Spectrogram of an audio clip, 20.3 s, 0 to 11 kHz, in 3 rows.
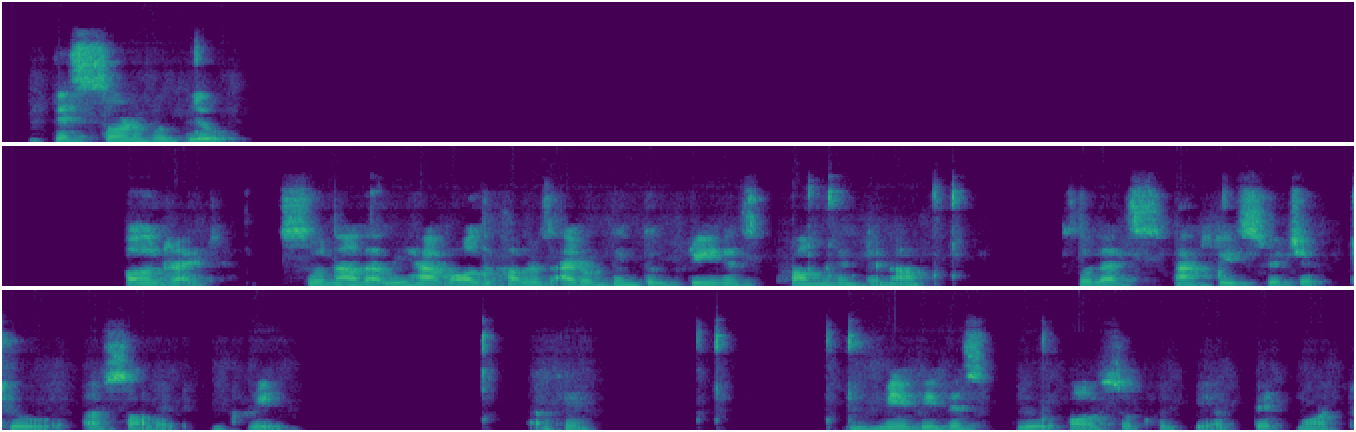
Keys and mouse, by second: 1.7 click, 2.5 click, 3.4 click, 3.5 click, 4.3 click, 4.5 click, 4.8 drag, 5.0 click, 6.2-7.2 middle drag, 7.9-8.4 ctrl+middle drag, 8.6-9.2 middle drag, 10.8 click, 11.4 click, 15.1 click, 17.0 click, 17.7 click.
